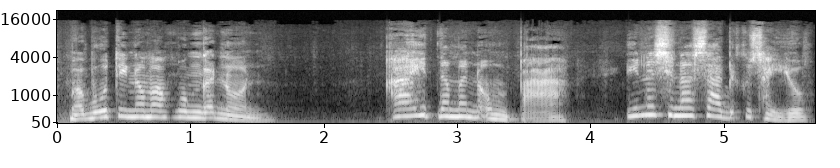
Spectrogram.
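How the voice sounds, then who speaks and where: A woman's voice: mid-range voice, big pitch swings, unhurried, darkish tone. An actress playing a sensible, moral mother of grown daughters in a Filipino radio drama, giving reasoned advice. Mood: advising. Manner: reasoning, advising.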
